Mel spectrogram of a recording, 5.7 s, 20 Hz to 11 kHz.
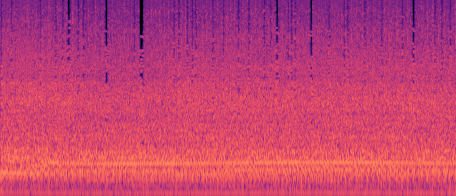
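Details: Victa Power Torque VE40 two-stroke mower after replacing carburettor main jet (engine was flooded at first): steady high buzzing run, even note, no misses or surging; running normally.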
